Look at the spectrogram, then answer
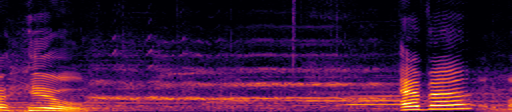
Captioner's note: audience cheers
